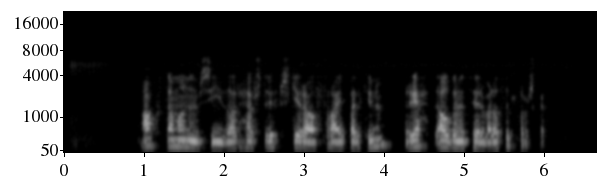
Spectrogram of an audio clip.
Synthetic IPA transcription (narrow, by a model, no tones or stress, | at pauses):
awht̪amanːʏmsiːðaɾ̥ɦɛfst̪ʏhpscɪːɾaːwfɾaːjpɛlcɪnʏm | rjɛht̪a̰ːwðaɾnɪðθɛɾvɛɾðafʏt̪l̥θfɾawska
